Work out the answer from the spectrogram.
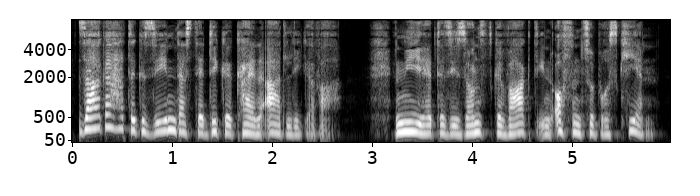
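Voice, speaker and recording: Low-voiced woman reading a novel. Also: normal speed, husky, no room sound, clean studio sound. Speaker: audiobook reader. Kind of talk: scripted narration.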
